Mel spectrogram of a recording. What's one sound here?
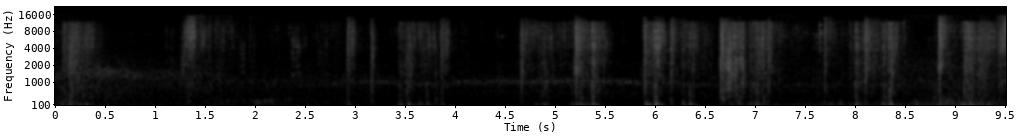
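Hands and boots scrape and knock against rock while climbing.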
